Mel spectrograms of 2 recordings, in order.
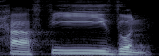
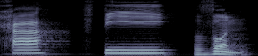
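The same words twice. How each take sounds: First: Hafidhun in one slow run; joined, slow. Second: Ha, fi, dhun with pauses between; syllable by syllable. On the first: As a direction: blend hafidhun without pauses. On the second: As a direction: split ha, fi, dhun apart. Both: Shown as a demonstration. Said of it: "without pauses this time".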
